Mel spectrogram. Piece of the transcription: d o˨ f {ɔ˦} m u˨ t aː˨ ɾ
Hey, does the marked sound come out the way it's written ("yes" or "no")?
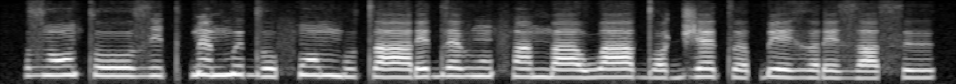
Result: no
